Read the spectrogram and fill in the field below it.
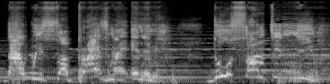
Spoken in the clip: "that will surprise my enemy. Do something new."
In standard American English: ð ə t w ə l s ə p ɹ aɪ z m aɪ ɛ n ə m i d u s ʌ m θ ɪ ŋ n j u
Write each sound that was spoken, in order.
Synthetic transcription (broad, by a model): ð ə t w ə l s ə p ɹ aɪ z m aɪ ɛ n ə m i d u s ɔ m t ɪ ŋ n j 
